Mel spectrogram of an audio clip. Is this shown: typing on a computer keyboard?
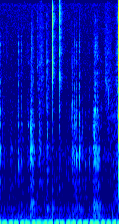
yes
